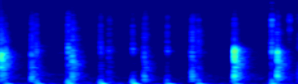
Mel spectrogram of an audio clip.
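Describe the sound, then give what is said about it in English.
Applause for Jessica Lange's first movie, King Kong, in a sparse, uneven rhythm: about a dozen sharp, bright claps over two seconds, sounding like only a few pairs of hands rather than a full crowd. Nobody speaks. “Can we get a round of applause for Jessica Lange's first film movie?”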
